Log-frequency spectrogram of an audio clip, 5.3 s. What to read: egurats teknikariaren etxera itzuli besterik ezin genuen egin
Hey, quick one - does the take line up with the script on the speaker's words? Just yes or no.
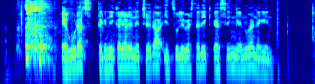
yes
